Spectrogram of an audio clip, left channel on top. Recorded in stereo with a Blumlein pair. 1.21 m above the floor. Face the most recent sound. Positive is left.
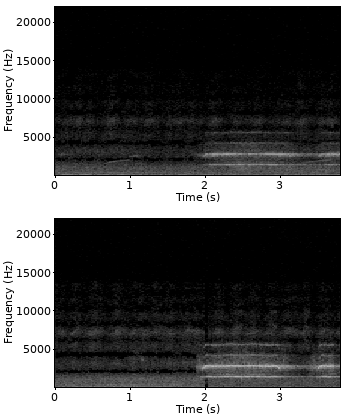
turn(degrees=-40)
